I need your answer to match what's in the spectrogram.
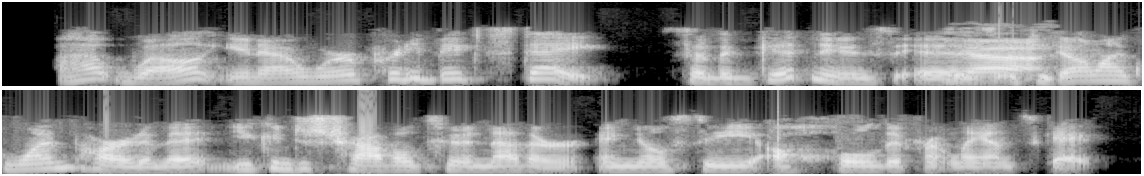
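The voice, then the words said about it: Texan accent. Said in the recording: “I may say y'all a few times. It may slip in. ... I'm obsessed with your accent already. ... a born, bred, and raised pure Texan”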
